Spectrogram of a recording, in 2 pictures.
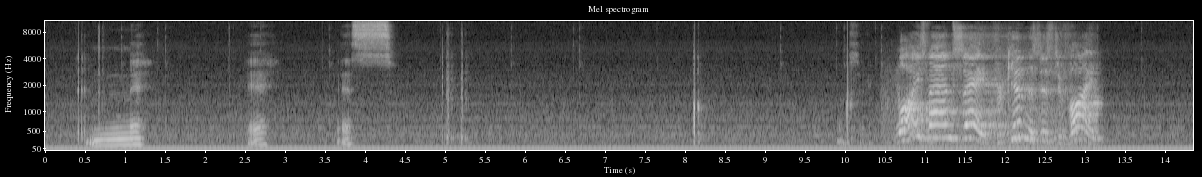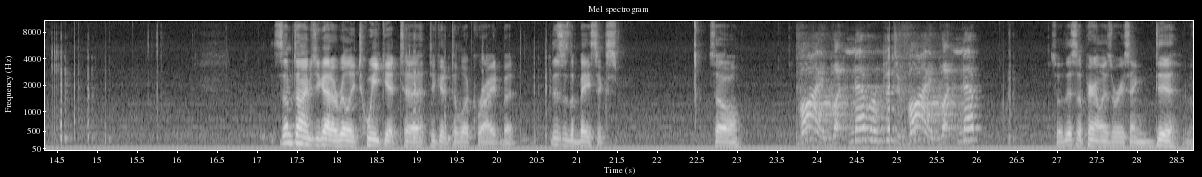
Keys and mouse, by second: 0.3-0.9 drag, 2.2-2.7 drag, 4.9-5.8 drag, 6.5 click, 7.6-9.1 drag, 9.8 click, 10.4 click, 13.0 click, 13.7-16.6 drag, 18.8-22.8 drag, 22.8-23.5 middle drag, 23.5 click, 23.6 middle click, 23.9 click, 24.0 middle click, 24.8 click, 25.8 click, 26.2 click.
